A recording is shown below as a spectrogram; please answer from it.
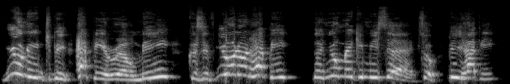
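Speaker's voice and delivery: mock demanding empath. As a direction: imitate a needy scolding empath. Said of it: "an empath has come up to you and say".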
